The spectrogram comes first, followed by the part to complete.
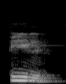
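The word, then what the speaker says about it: field: फील्ड third one है सी एच आई ई एफ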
